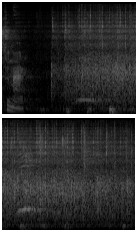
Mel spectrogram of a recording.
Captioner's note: audience applauding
